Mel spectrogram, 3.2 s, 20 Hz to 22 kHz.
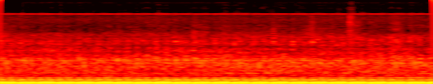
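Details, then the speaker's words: Dodge Charger Scat Pack Widebody 392 V8, salvage rebuild, running on jump box: deep steady idle with even low rumble and no knocks, ticks or misses; engine sounds healthy. "As y'all can hear that thing roaring right now, it's nice."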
